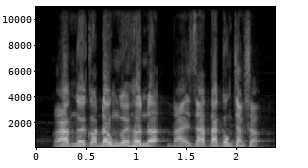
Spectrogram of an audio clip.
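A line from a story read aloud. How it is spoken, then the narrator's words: Furious loud shout. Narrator (Vietnamese): Thấy thuộc hạ bị tàn sát, Ân bổn thét lên một tiếng, miệng quát to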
